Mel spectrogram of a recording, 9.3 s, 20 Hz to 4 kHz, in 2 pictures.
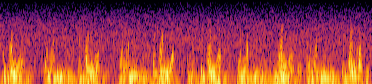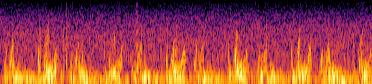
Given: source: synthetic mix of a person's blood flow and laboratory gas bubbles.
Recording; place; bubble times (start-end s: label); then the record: Doppler ultrasound of blood flow; precordium
5.39-5.71 s: bubbles
6.08-6.15 s: bubbles
6.25-6.38 s: bubbles
From the record:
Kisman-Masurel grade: 121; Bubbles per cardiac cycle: 1 to 2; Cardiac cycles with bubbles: 10 to 50%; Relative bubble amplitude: barely perceptible (0.100 to 0.250); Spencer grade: 2 (many but less than half of the cardiac periods contain bubble signals, singularly or in groups); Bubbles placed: anywhere in the cardiac cycle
